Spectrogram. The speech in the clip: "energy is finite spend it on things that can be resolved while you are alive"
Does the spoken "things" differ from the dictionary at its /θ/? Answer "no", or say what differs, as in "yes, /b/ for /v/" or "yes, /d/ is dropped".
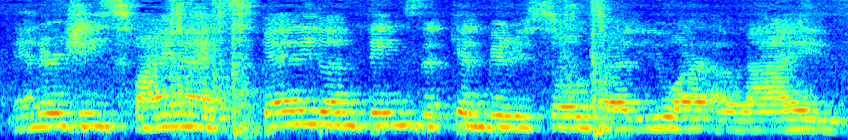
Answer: yes, /t/ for /θ/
